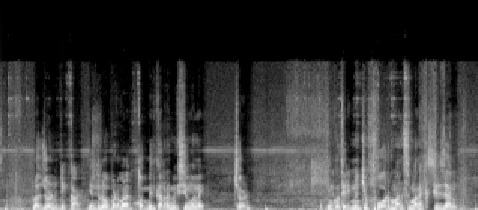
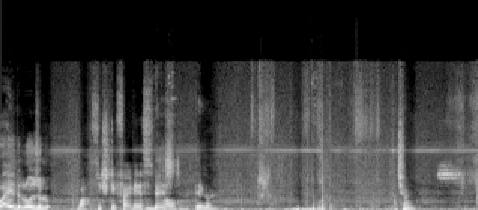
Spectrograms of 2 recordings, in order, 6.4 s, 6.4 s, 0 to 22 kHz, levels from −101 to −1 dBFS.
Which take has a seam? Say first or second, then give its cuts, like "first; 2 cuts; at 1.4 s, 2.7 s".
first; 1 cut; at 4.5 s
